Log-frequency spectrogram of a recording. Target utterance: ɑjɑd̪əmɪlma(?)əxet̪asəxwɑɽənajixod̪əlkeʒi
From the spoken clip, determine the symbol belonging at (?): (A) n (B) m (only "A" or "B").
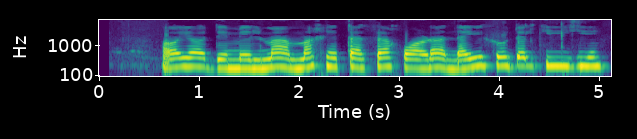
B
